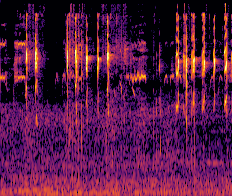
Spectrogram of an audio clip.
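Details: Colorful desi chicken chicks peeping in short, very high, sharp notes, several overlapping in quick bursts about every quarter second, over a faint low hum.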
